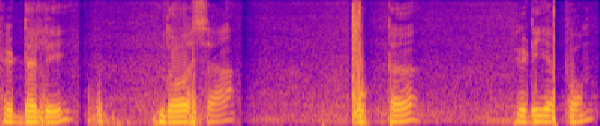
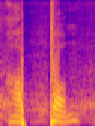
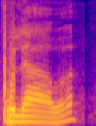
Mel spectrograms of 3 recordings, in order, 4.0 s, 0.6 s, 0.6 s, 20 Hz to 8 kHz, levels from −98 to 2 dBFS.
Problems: background sounds at intervals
